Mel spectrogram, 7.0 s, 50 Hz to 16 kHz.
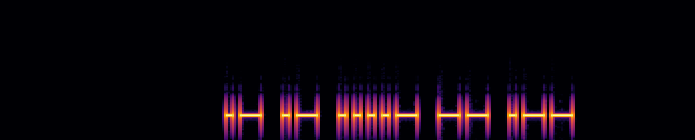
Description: Morse code, heard as a keyed tone, about 17 wpm, 700 Hz. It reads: AA4MW
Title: USA Call Signs - 5 Characters - Repeated 2x - 17wpm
